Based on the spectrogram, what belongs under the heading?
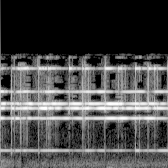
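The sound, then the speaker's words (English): A handbell rings loudly, its internal clapper striking rapidly and steadily so the bright metallic tone rings continuously throughout, with no voices. “The bell sound comes from the clapper.”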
